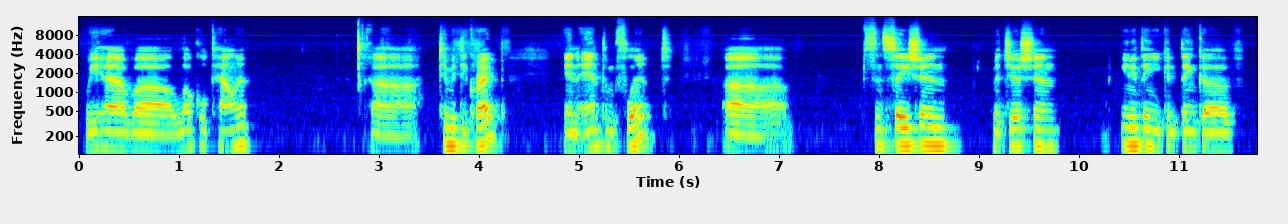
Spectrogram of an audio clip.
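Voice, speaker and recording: A man's voice: mid-range voice, steady tone, slow pace, long pauses. A man hosting the show and introducing an act in a rambling way, with many filler words. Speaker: show host. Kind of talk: casual spoken introduction.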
